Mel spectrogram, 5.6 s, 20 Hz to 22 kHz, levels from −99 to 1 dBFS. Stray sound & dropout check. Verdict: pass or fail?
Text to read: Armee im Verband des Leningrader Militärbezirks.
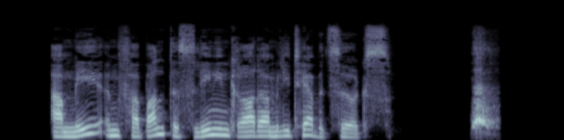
fail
